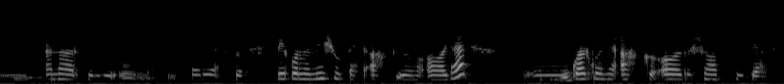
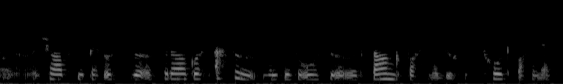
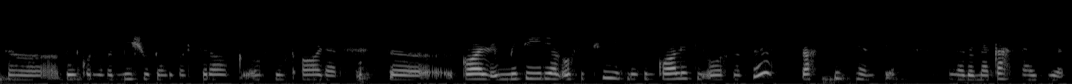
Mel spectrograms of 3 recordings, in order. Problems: constant background noise, low volume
